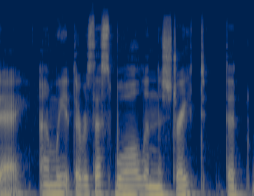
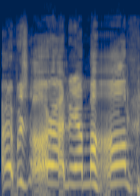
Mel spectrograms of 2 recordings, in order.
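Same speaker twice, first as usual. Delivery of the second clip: high, hammed-up defensive yell; loud protest; 12 semitones higher, 15 dB louder than usual. Wife defending her popcorn to husband, high mock protest. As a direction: protest loudly through laughter.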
